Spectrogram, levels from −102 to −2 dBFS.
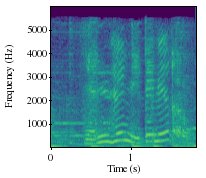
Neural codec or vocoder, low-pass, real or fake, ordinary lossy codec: codec, 44.1 kHz, 3.4 kbps, Pupu-Codec; 5.4 kHz; fake; AAC, 32 kbps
